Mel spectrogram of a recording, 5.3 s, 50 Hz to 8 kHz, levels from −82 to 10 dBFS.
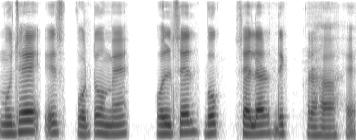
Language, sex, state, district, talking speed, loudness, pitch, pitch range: Hindi, male, Madhya Pradesh, Dhar, 110 wpm, -17 LUFS, 145 Hz, 140-155 Hz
